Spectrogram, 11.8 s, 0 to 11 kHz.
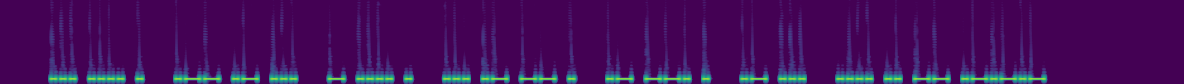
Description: Morse code, heard as a keyed tone, about 25 wpm, 700 Hz. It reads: SHE WAS THE SAME AGE AS HIM.
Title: Sentences from Top 1000 Words - Review Part 3 - 25wpm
